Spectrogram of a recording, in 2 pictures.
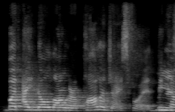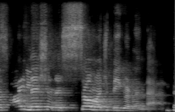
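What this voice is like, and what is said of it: Non-native English accent. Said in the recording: “You hear my accent. I'm still mispronounced things.”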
